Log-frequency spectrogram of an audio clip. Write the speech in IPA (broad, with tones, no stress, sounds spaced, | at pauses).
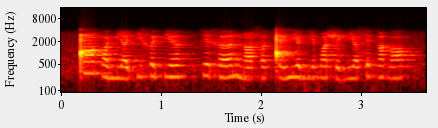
ǃ ɑː˦ k ɒ˨ mʲ ɑː˨ fʲ ə˧ x ə˦ pʲ ɜ˦ | k ɪ˦ x ɜː˨˦ nː ɑ˨ s ʌ˨ ǃ ɪ˨˦ mʲ ɒː˧ bʲ ɑ˨˦ b ɑ˧ ʃ ə˨ vʲ ɒː˧ s ɪ˦ ɡ ɑ˦ ɡ ɒ˦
